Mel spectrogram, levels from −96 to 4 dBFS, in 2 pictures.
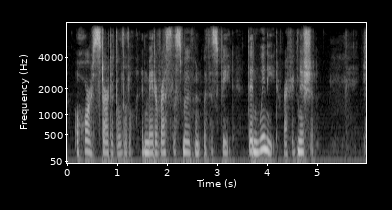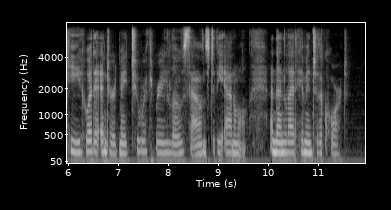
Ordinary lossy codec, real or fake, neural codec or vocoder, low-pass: AAC, 48 kbps; real; none; 7.2 kHz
